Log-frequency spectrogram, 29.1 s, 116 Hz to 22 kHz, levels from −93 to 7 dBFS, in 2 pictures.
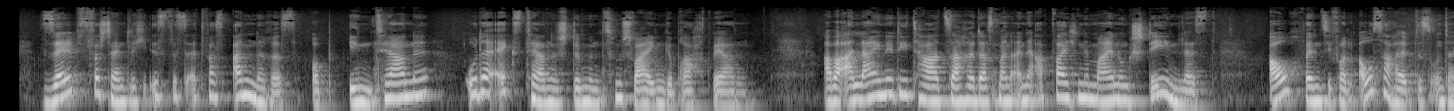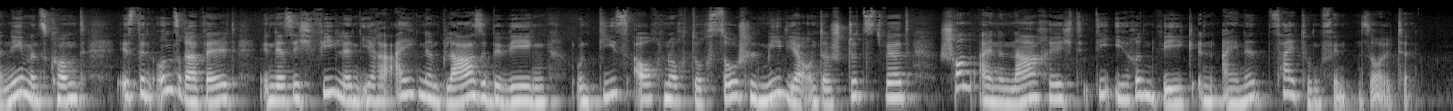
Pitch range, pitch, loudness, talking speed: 180-230 Hz, 200 Hz, -20 LUFS, 135 wpm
